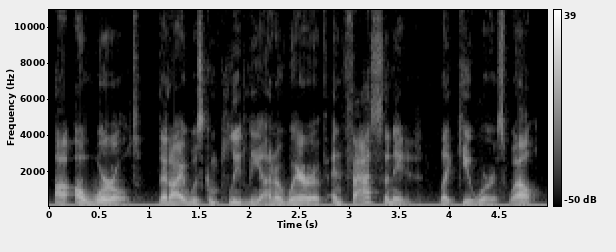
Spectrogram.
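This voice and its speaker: A man's voice: on the low side, expressive, normal speed. A man hosting a conversational interview as a podcast host, speaking while getting over a cold.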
